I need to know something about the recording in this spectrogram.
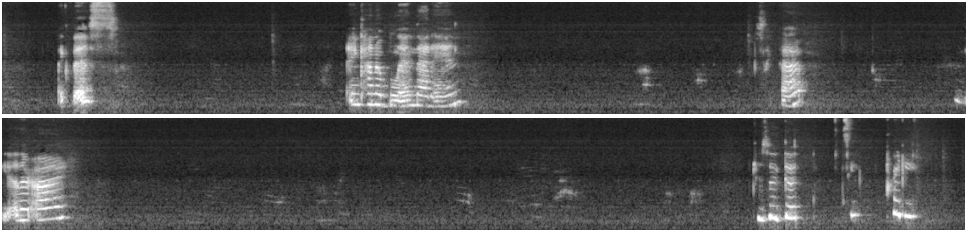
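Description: A young woman talks calmly and close up in short bursts, with long pauses.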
